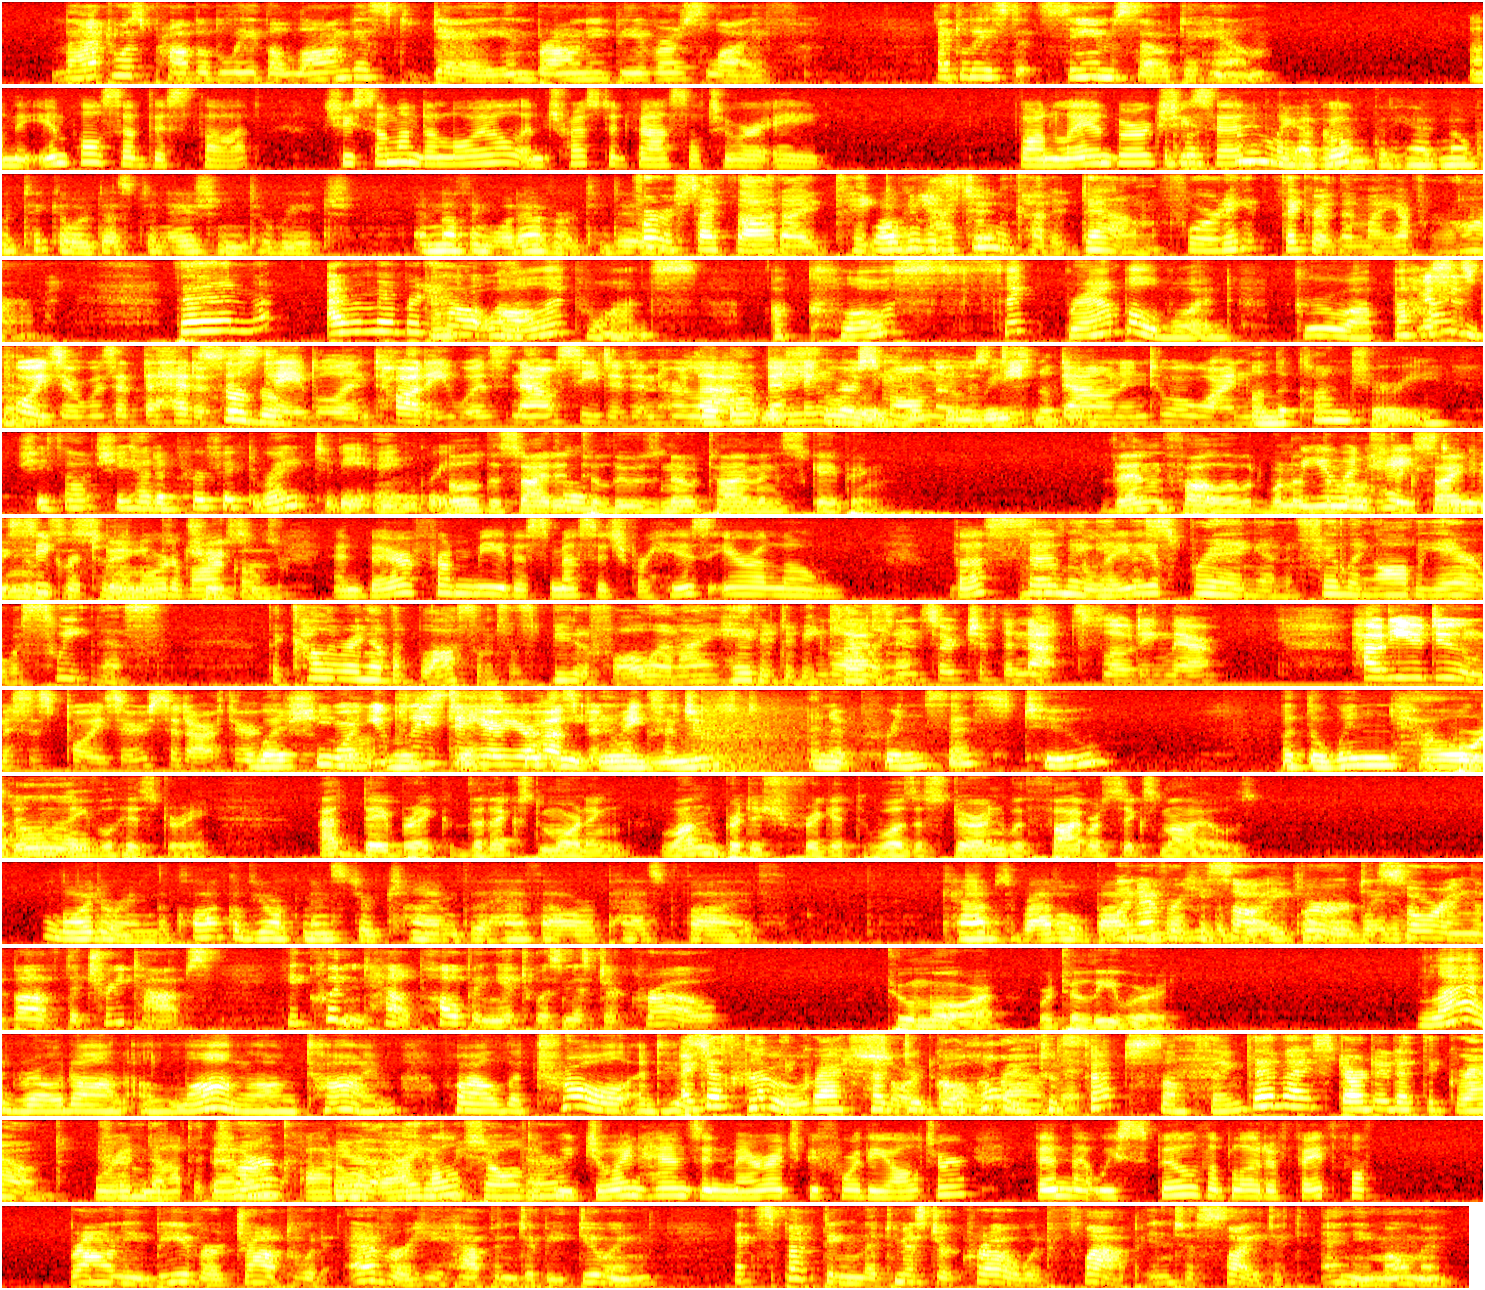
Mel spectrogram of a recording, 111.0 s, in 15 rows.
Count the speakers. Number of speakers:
8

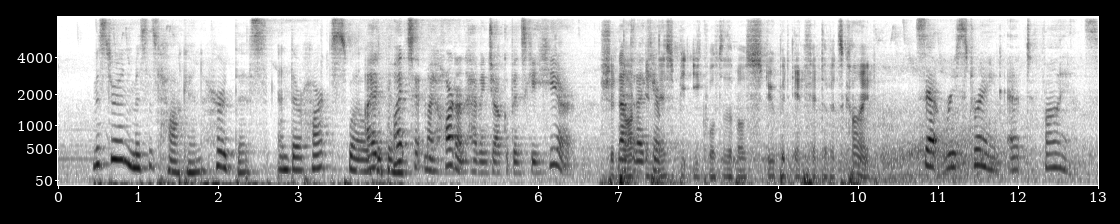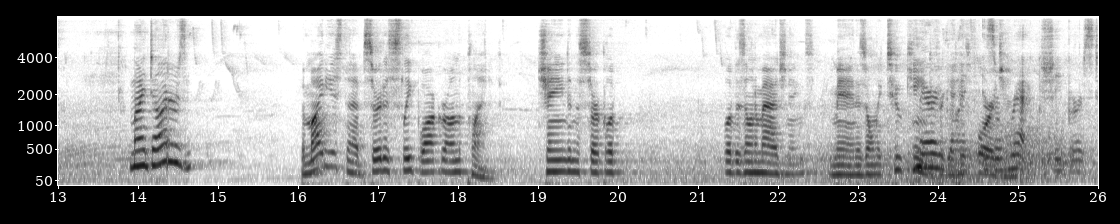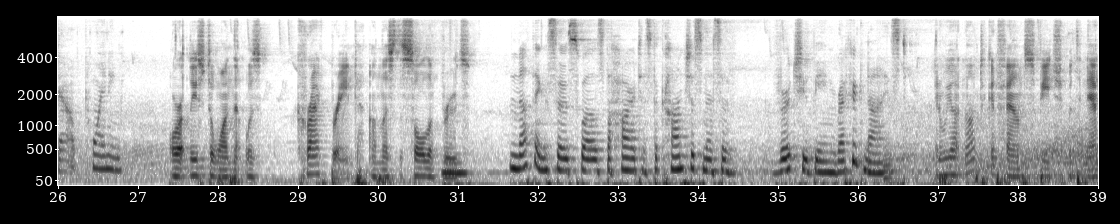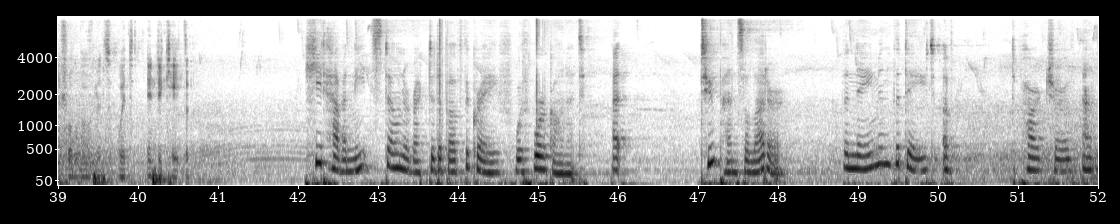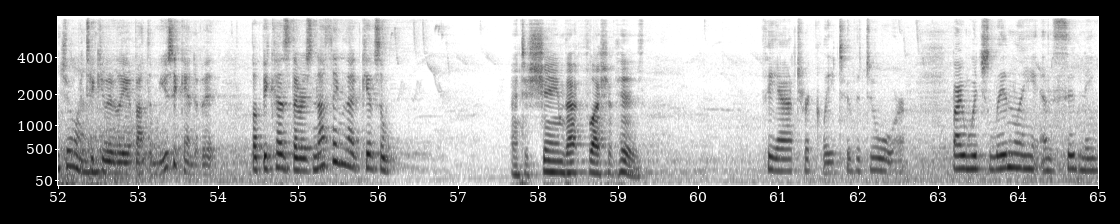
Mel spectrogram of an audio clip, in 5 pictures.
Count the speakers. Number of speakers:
5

